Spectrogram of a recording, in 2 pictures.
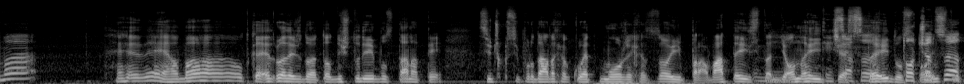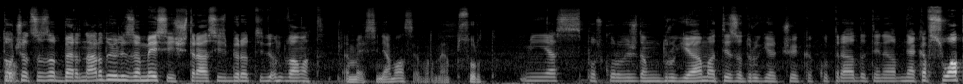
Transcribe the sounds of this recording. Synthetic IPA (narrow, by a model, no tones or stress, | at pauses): mɐ | ɛnɛɐmɐot̪kɐd̪ɛd̪ɾuɡəd̪ɛʃd̪oɛt̪ɔniʃt̪od̪ɐimost̪a̰nɐt̪ɛ | fsit͡ʃko̥sipɾod̪ad̪ɐxəkoɛt̪omɔʒɛxəɔipɾɐ̰vat̪əist̪ɐd̪iɔnəit͡ʃɛsəid̪osɔt͡ʃɐsɐt̪ɔt͡ʃɐt̪səzɐbɛɾnaɾd̪ʊilizɐmɛsiʃt̪ɾʲavɐd̪siizbiɾət̪id̪inod̪vamət̪ə̥ɐ̰mɛsinʲamɐd̪ɐsɛ̰və̰ɾnɛ̰ɐ̰psuɾt̪miasposkɔɾʊviʒd̪ɐmd̪ɾuɡʲiəamɐt̪ɛzɐd̪ɾuɡʲijət͡ʃovɛkːɐkɔt̪ɾʲavɐd̪ɐt̪ɛnanʲakəfslˠap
